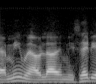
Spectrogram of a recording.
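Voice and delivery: ordinary delivery

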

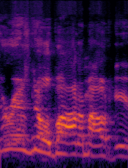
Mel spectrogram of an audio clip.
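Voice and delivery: very loud, forceful, high-pitched, spat-out retort. Retelling a deckhand answering a fisherman face to face: imitating a forceful retort. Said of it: "literally, like, spitting in his face".

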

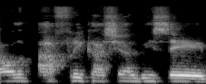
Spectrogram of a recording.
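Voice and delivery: put-on slow, preaching delivery in a German accent. Retelling a preacher's crusade line: Reinhard Bonnke German accent. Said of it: "in his German accent".

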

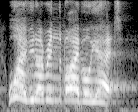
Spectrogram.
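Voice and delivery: very loud, high shout.

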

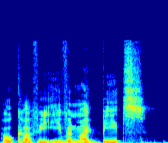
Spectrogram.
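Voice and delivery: high, pleading, begging tone. At lunch, a girl told to eat everything on her plate answers: pleading. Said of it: "pleading against eating beets".

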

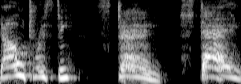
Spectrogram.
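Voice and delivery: shrill, very high, loud scream. Someone screams at a dog that got off its leash; screaming. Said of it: "2020 screamed".

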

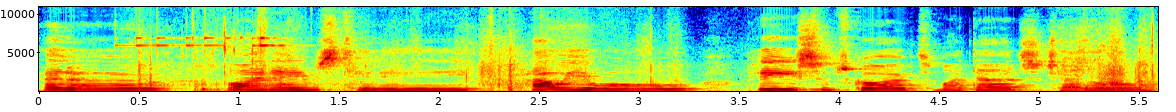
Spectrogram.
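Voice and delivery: very high-pitched pet dog voice. Channel owner voicing the pet dog greeting new subscribers, Tilly's own voice. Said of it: "Tilly has her own voice".

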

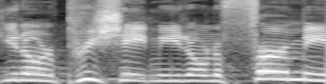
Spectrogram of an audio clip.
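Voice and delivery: mock worked-up, wounded, high, upset yelling. Retelling screaming at her through the bedroom door years ago, reenacting upset screaming. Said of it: "I was like upset".

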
